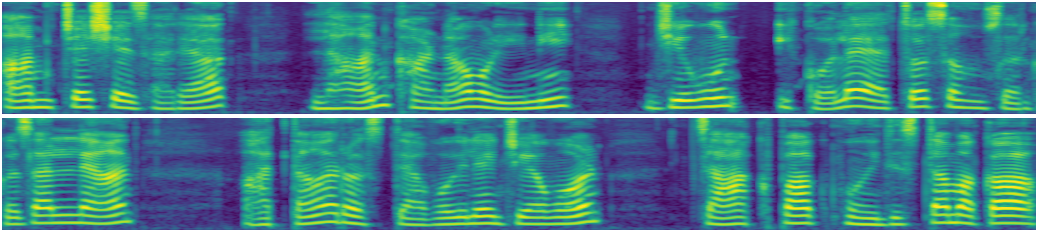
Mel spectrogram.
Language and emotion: Goan Konkani, fearful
